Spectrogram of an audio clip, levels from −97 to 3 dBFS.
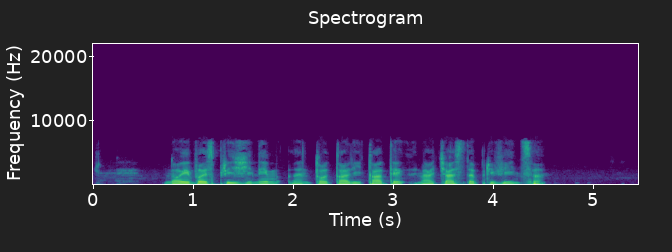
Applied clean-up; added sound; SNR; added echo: none; none; none; none.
